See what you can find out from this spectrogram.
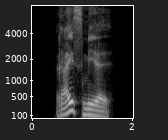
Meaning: flour made of rice; rice flour
- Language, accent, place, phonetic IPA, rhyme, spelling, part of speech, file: German, Germany, Berlin, [ˈʁaɪ̯sˌmeːl], -aɪ̯smeːl, Reismehl, noun, De-Reismehl.ogg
